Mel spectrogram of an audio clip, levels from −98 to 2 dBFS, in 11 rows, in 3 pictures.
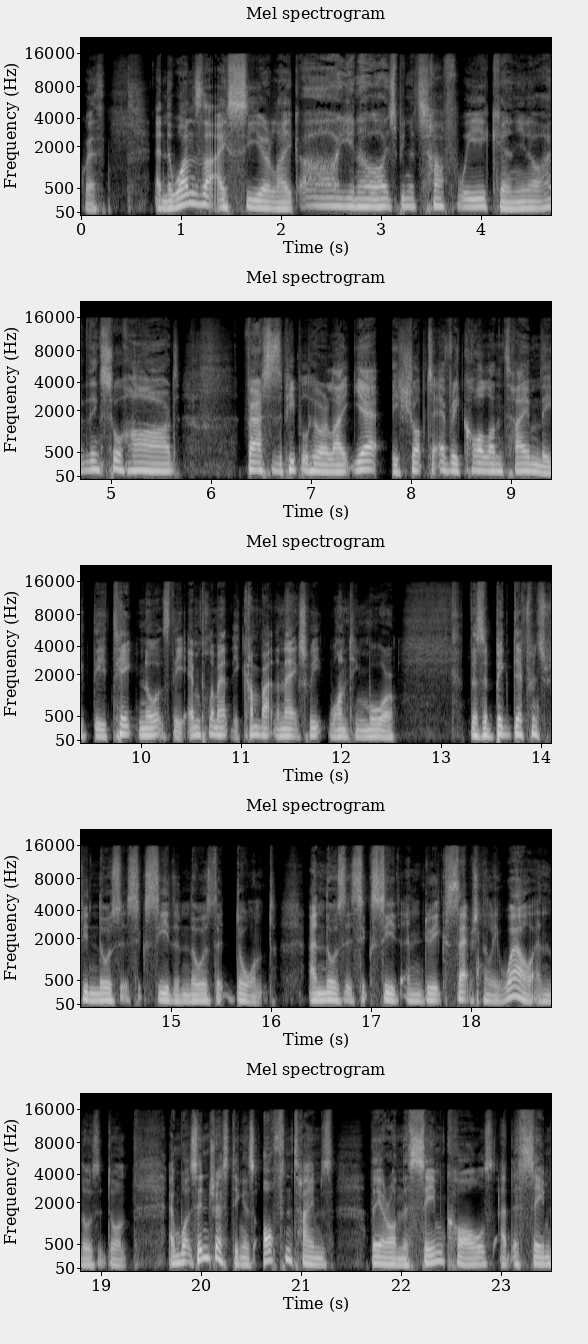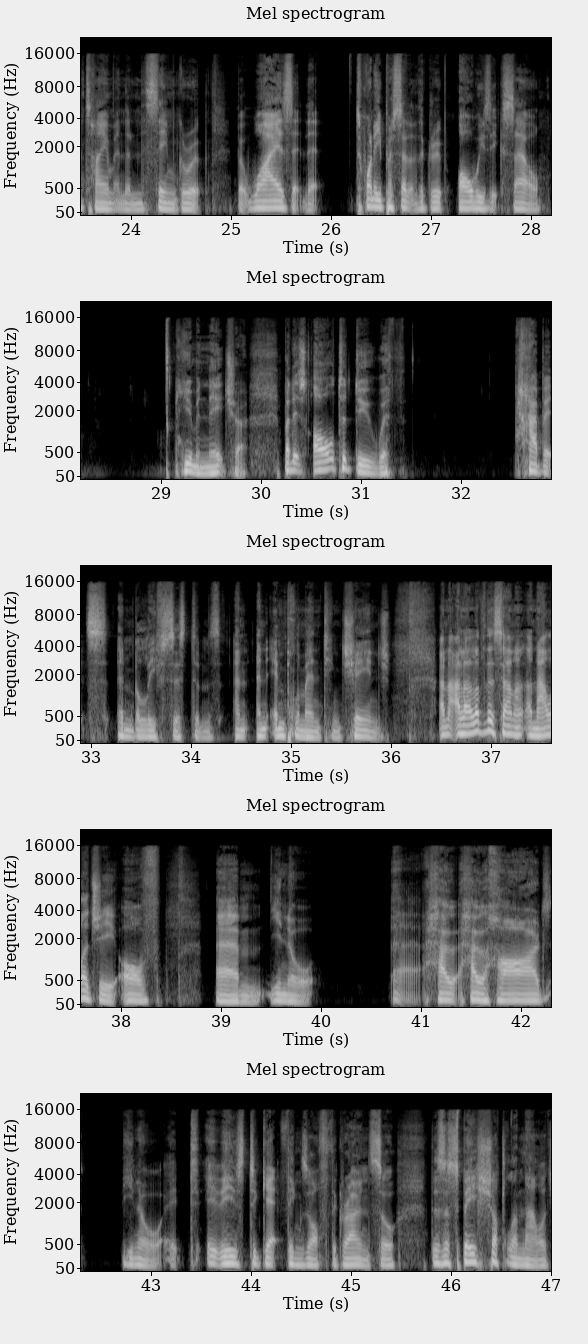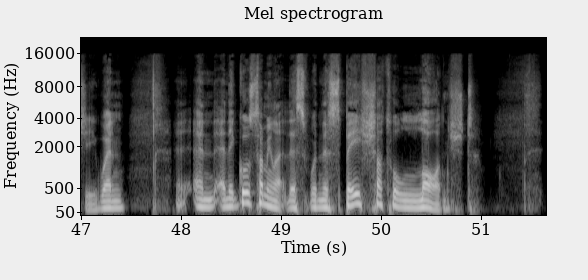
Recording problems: none

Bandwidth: 15.5 kHz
